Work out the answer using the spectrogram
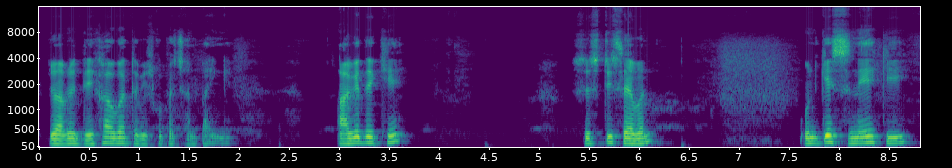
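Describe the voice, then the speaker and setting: A young man teaching a spelling lesson for exam preparation, repeating each word and closing points with a quick "okay". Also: mid-range voice, gravelly, a little mellow. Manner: repeats words slowly, ends points with "thik hai".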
